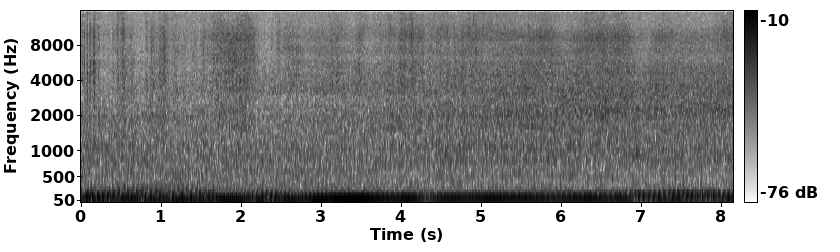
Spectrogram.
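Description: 1990 Subaru Legacy's flat-four boxer engine running at fairly steady revs as the car drives and slides through snow, a low drone that dips briefly about four seconds in.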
